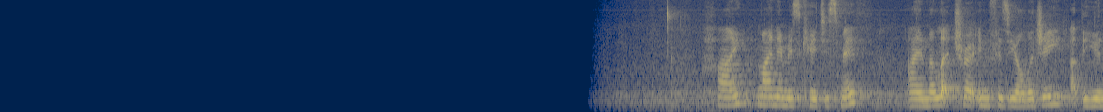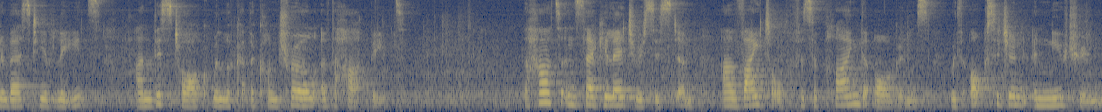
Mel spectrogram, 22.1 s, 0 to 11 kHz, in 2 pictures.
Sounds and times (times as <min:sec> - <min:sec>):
Speech: 0:07.1 - 0:15.2, 0:16.3 - 0:22.0.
